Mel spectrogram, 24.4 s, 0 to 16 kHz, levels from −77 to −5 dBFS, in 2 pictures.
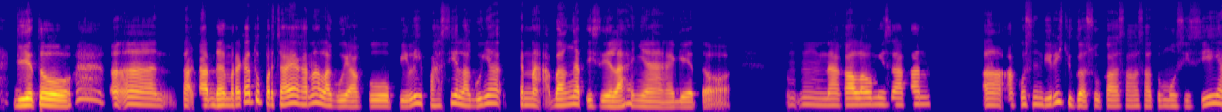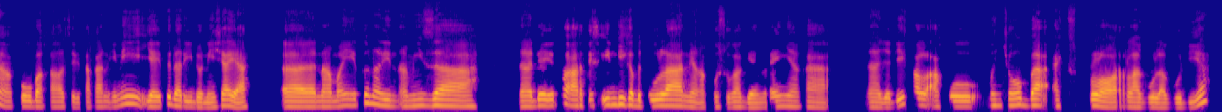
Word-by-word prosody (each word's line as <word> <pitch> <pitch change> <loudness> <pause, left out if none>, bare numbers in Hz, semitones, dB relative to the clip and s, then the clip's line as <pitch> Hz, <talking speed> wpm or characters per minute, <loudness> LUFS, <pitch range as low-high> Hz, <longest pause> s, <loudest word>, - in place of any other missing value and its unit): gitu. 165 -2 +9 0.4
Heeh, 190 -3 +3
n - - -14
tak - - -1
ka 170 - +7
dan 170 0 +4
mereka 215 +9 +3
tuh 290 - 0
percaya 190 +3 +4
karena 230 +5 +2
lagu 160 -7 +2
yang 140 -2 +2
aku 150 +1 -1
pilih 160 +10 0
pasti 160 +6 -6
lagunya 190 +3 0 0.2
kena 175 -3 0
banget 175 +4 +2
istilahnya 140 -2 +1 0.2
gitu. 130 0 -2 0.6
Mmm. 180 0 -9
Nah, 170 0 0
kalau 180 +1 +5
misalkan, 185 +1 -3 0.5
eee, 170 0 0
aku 180 +2 -7
sendiri 185 +4 -3
juga 165 - -2
suka 150 -1 -3
salah 150 0 -7
satu 150 0 -7
musisi 150 +7 -5
yang 160 -10 -2
aku 145 +2 -3
bakal 130 -2 -3
ceritakan 130 +1 -7
ini 190 +9 -3
yaitu 140 +7 0
dari 150 -4 0
Indonesia 125 +5 -1
ya. 120 -3 +2 0.4
Eee, 135 -1 +3
namanya 140 +4 -2
itu 230 - -17
Nadin 160 -6 -2
Amizah. 155 -1 0 0.4
Nah, 145 - 0
dia 160 - +3
itu - - -13
artis 155 0 -1
indie 180 +2 -1
kebetulan 160 -1 +2
yang 125 -3 -3
aku 130 +2 -13
suka 130 +1 -5
genrenya, 135 +4 -4
Kak. 125 -3 -6 0.3
Nah 125 0 -5
jadi 120 +7 -3
kalau 185 -4 -1
aku 140 -1 -2
mencoba 165 +1 0
explore 140 -4 0
lagu-lagu 120 -2 -2
dia 200 - -3
155 Hz, 160 wpm, -24 LUFS, 140-175 Hz, 0.6 s, gitu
